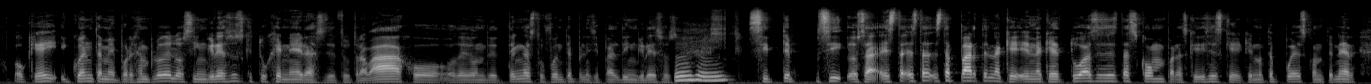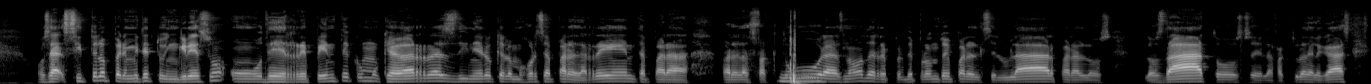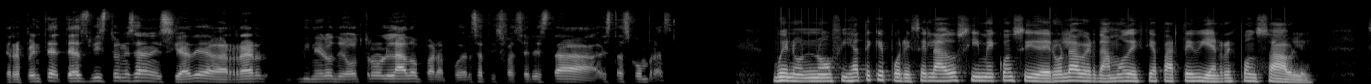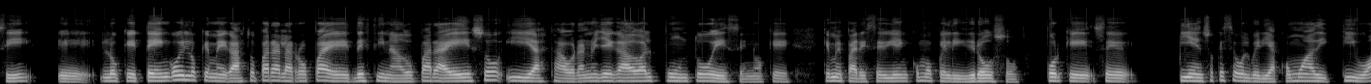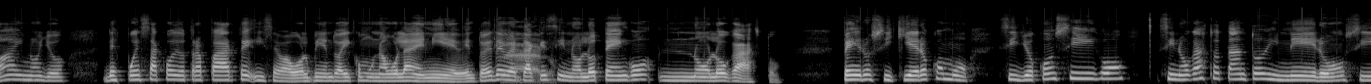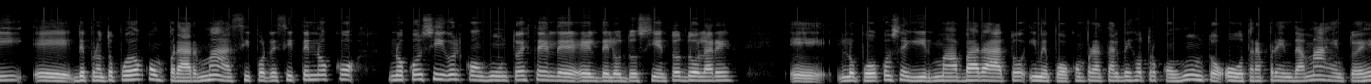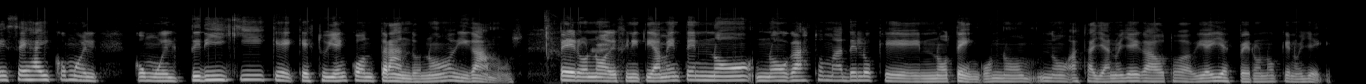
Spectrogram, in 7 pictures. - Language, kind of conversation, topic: Spanish, advice, ¿Cómo puedo comprar ropa a la moda sin gastar demasiado dinero?
- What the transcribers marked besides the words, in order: static; tapping; distorted speech; other background noise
